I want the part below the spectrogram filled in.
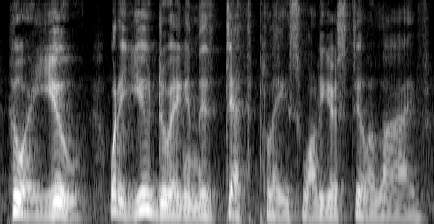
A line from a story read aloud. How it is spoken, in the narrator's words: I was so shaken that all I could do was sneer back at him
